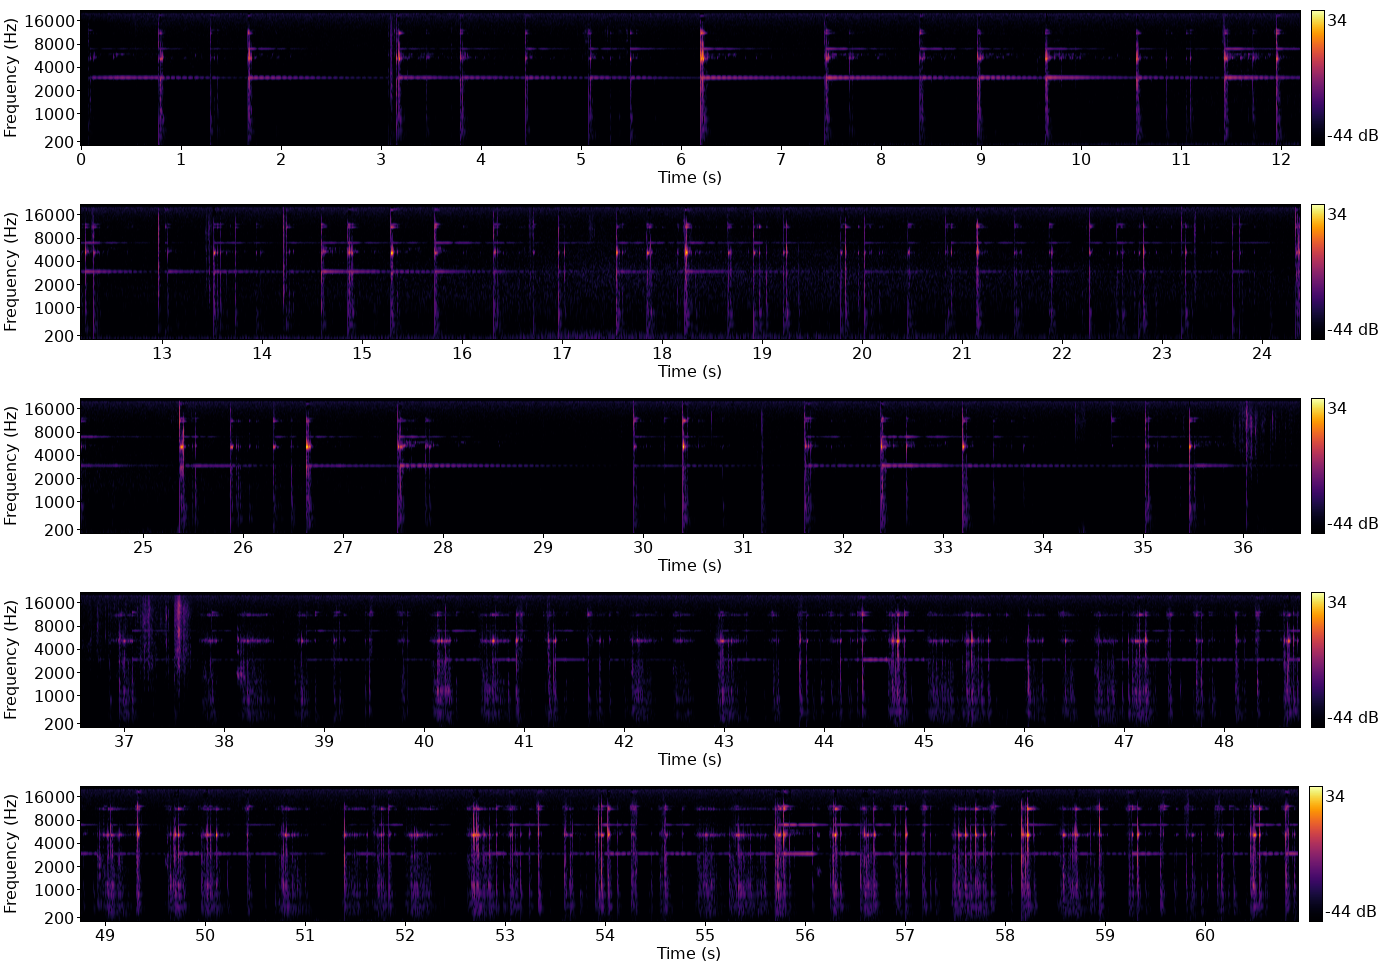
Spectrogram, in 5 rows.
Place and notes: Morasko Nature Reserve - washer
a sound of a metal washer nailed to a wooden pole i found in the forest (sony d50)
24 September 2015, 12:52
